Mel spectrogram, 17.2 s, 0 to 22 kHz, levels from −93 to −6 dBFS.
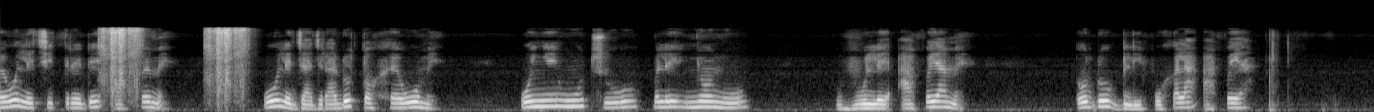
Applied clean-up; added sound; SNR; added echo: none; Rattle; -4 dB; none.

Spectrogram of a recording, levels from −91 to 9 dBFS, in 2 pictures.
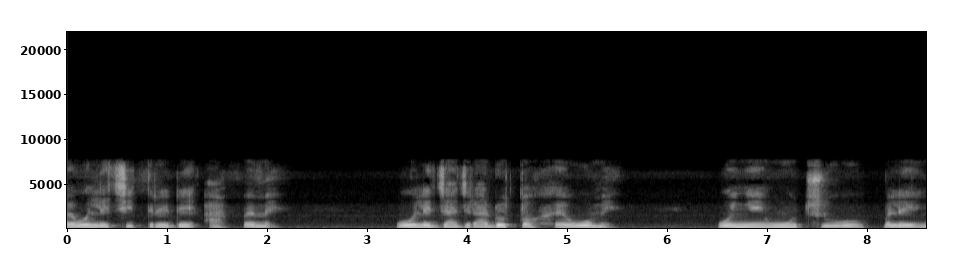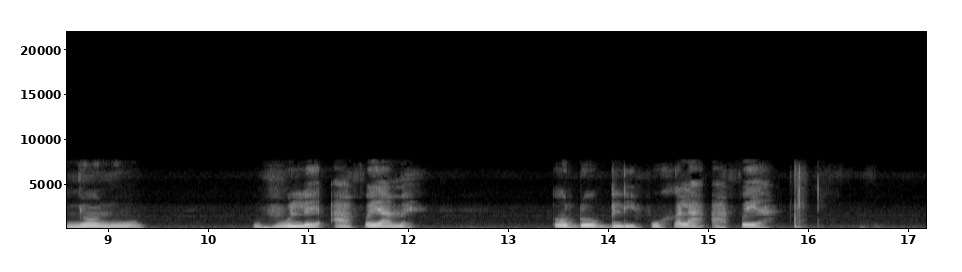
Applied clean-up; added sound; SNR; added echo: none; none; none; none.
